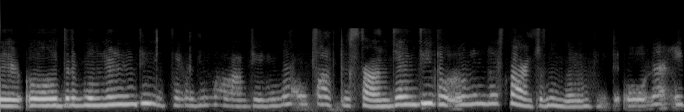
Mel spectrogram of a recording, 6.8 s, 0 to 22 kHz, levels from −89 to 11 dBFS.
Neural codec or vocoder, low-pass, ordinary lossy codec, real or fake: codec, 16 kHz, 1 kbps, FreqCodec, smaller model; none; none; fake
